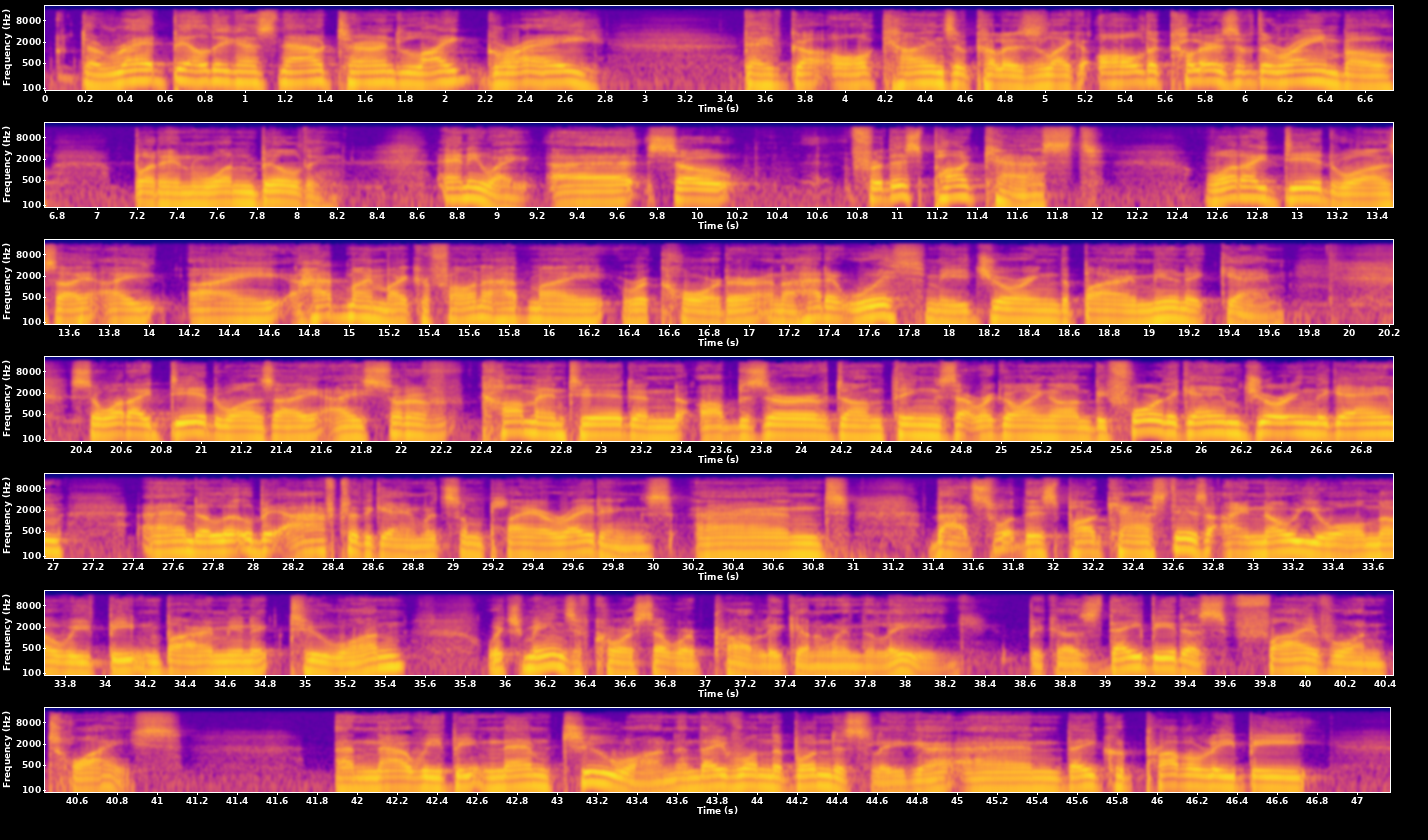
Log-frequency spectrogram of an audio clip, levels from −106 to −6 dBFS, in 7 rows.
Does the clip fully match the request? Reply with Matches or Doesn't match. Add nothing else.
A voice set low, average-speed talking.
Matches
